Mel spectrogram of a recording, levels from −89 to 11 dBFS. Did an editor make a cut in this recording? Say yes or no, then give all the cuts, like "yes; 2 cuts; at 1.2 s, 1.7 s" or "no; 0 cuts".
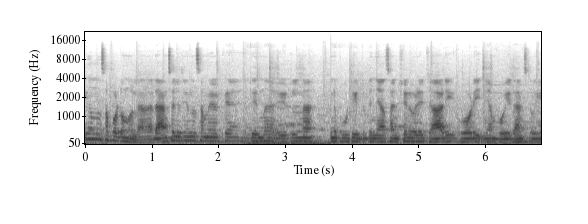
yes; 2 cuts; at 2.4 s, 3.6 s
